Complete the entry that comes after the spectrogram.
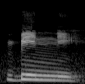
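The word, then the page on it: binnih: Teotitlán del Valle Zapotec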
